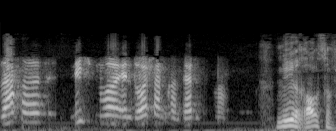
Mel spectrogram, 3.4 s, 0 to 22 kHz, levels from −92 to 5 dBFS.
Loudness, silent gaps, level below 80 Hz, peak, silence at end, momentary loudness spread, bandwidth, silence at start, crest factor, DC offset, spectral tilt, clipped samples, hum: -22 LUFS; none; -56 dBFS; -6 dBFS; 0 s; 18 LU; 7.8 kHz; 0 s; 18 dB; under 0.1%; -5 dB/octave; under 0.1%; none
